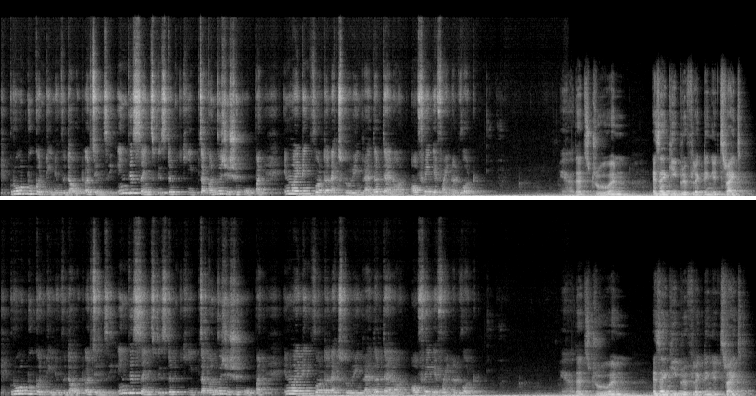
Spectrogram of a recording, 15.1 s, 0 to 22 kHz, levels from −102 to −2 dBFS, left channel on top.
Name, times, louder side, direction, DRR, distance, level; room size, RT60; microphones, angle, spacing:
voice 1, 0.0-9.4, left 2 dB, 85° left, -3 dB, 3.0 m, -31 dB
sound 1, 5.9-13.5, equal, 20° left, 1.2 m, -31 dB
voice 2, 11.2-12.5 13.0-14.8, left 1 dB, 65° left, 4 dB, 1.5 m, -26 dB
22.0 x 9.1 x 3.1 m, 0.98 s
head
